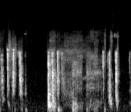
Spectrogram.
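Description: A computer keyboard clatters in quick, close bursts of key presses, separated by a short pause and a stretch of softer clicking.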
